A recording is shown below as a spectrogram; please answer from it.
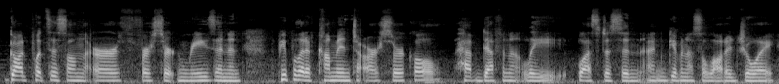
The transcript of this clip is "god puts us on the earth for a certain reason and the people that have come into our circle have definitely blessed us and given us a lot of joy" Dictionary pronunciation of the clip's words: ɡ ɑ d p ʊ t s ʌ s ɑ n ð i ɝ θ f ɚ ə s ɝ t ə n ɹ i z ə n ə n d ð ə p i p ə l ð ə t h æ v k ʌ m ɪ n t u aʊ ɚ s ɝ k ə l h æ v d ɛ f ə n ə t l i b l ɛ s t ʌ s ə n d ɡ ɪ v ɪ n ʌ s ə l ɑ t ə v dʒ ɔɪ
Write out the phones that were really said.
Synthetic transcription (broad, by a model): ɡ ɑ d p ʊ t s ʌ s n ð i ɝ θ f ɚ s ɝ t n ɹ i z ə n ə n ð ə p i p l ð ə t h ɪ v k ʌ m ɪ n t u aʊ ɚ s ɝ k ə l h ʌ v d ɛ f ə n ə t l i b l ɛ s t ʌ s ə n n ɡ ɪ v ɪ n ʌ s ə l ɑ t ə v dʒ ɔɪ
